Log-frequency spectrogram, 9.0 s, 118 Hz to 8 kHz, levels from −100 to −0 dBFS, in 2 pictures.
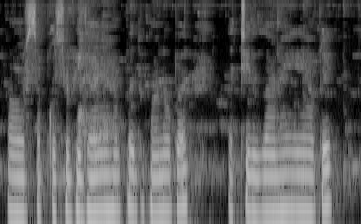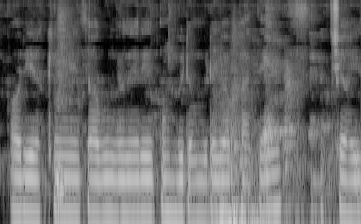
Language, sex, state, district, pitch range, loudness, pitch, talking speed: Hindi, male, Uttar Pradesh, Hamirpur, 140-150 Hz, -32 LUFS, 145 Hz, 185 wpm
